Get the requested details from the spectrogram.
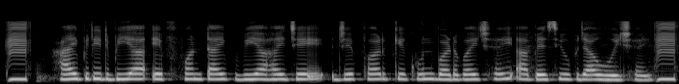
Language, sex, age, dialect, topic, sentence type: Magahi, female, 25-30, Western, agriculture, statement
